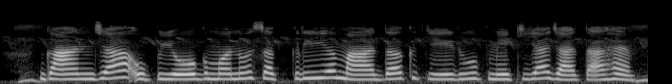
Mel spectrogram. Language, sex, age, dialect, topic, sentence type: Hindi, female, 18-24, Kanauji Braj Bhasha, agriculture, statement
